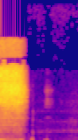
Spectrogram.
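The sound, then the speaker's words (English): A person makes a loud snake-like hiss, a sharp sustained 'sss' lasting about a quarter second, followed by a couple of faint soft mouth sounds and near silence. “Snake. Slithering serpent.”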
